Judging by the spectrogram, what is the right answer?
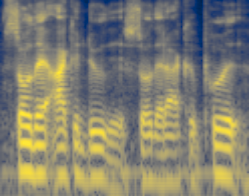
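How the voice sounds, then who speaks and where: A man in his thirties with a fairly low voice talks casually on a livestream. He tells personal stories in informal street slang. His delivery is emphatic, with points often restated. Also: normal speed, sharp tone. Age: 30s. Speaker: livestream host.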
